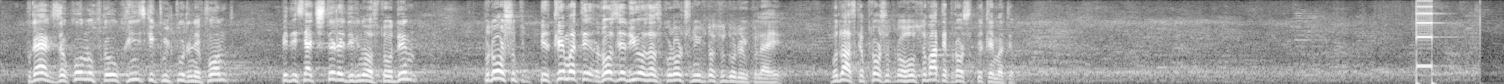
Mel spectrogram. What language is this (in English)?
Ukrainian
